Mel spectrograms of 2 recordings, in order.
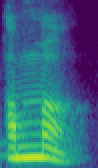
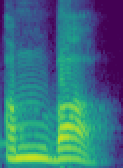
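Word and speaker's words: अम्बा: In Sanskritam, you don't say Amma, you say Amba, not Amma. You use a different letter there. Amba, Amba.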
